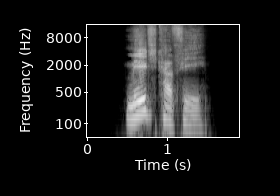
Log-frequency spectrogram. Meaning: 1. a coffee drink with a lot of milk, such as café au lait, latte 2. coffee with (a bit of) milk
- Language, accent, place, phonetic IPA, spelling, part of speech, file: German, Germany, Berlin, [ˈmɪlçkaˌfeː], Milchkaffee, noun, De-Milchkaffee.ogg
